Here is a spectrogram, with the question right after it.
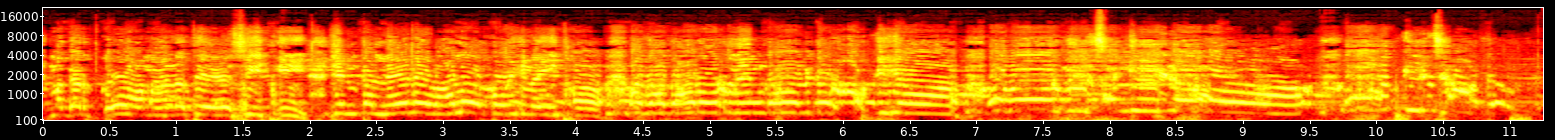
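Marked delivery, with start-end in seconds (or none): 4.4-11.2 soaring mourning cry; wailing majlis recitation. Acted. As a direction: call out to the lost child in grief. Majlis recitation calling Sakina.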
